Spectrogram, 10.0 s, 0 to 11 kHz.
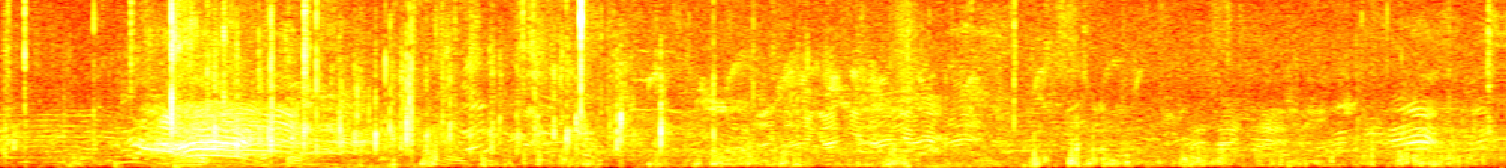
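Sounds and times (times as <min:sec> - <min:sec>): young players shouting: 0:00.8 - 0:03.1.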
